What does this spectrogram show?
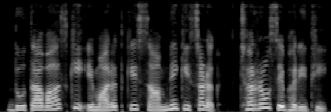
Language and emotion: Hindi, neutral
